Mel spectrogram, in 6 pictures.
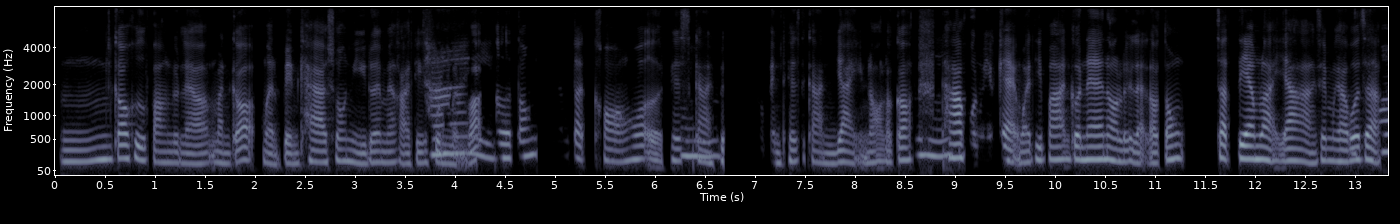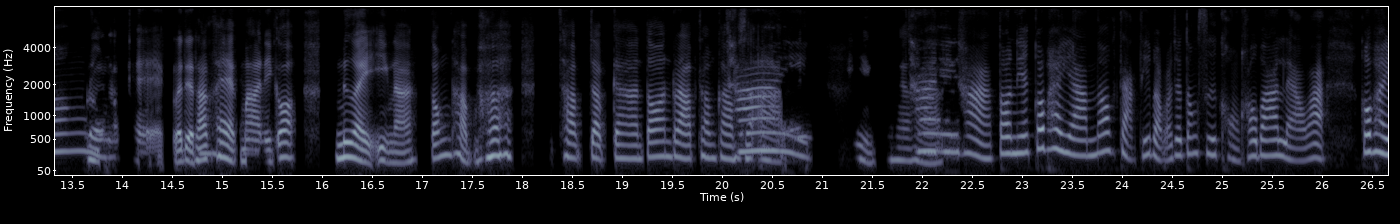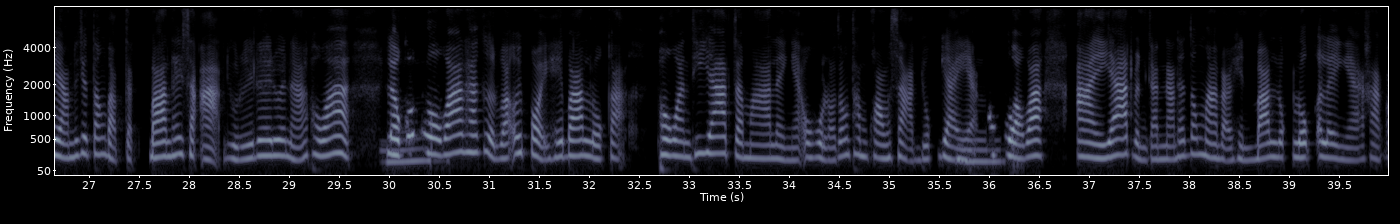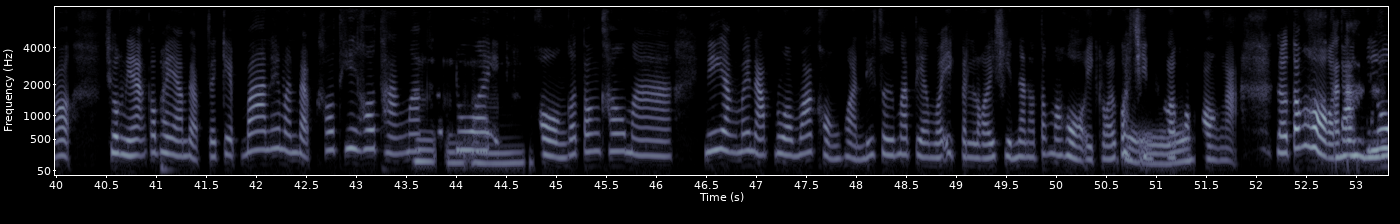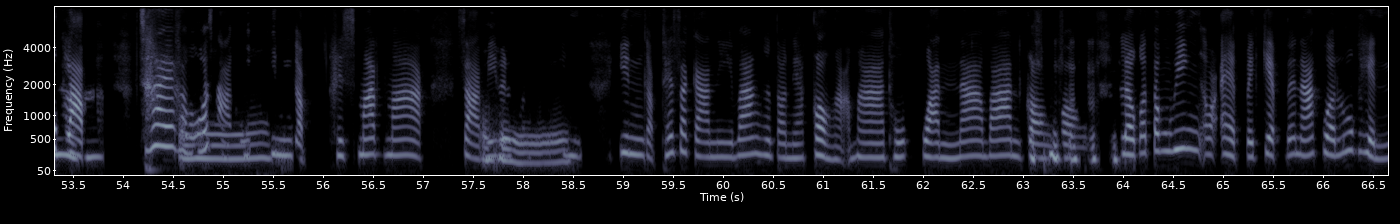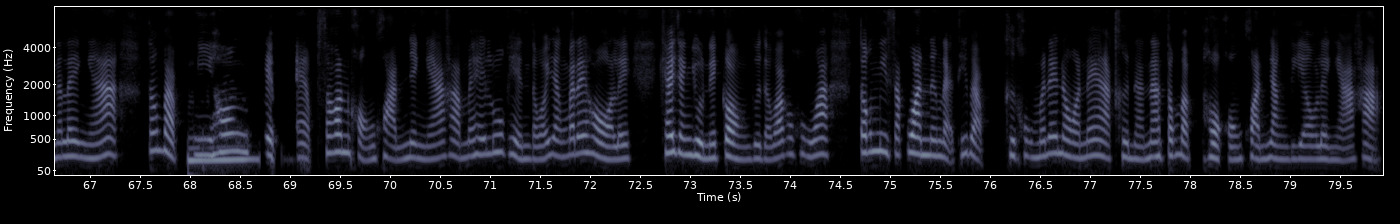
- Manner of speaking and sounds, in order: laughing while speaking: "ว่า"; chuckle
- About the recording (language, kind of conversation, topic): Thai, advice, จะรักษาระดับพลังงานให้คงที่ตลอดทั้งวันได้อย่างไรเมื่อมีงานและความรับผิดชอบมาก?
